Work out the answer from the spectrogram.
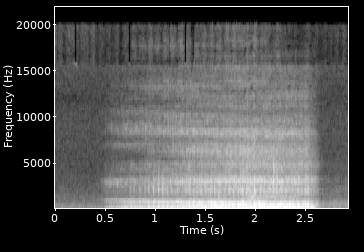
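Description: One loud, rough, rattling snore lasting about two seconds, low and buzzing in tone: typical snoring from vibration of the soft tissues of the throat.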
